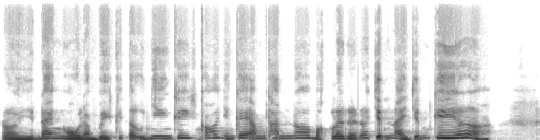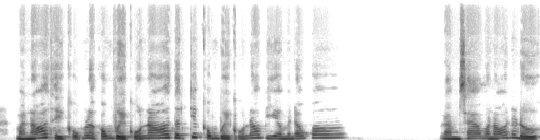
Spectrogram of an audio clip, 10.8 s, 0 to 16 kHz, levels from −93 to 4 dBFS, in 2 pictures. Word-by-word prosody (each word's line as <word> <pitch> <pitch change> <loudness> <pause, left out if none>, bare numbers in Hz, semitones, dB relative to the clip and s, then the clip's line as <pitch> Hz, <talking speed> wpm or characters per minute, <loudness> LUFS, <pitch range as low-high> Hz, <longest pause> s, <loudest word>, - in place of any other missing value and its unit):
rồi 195 -1 +3
đang 260 +2 -1
ngồi 200 -4 +4
làm 190 -1 +2
việc 195 -2 +2
cái 295 - -8
tự - - 0
nhiên 265 0 -3
cái 300 0 -3
có 290 +4 -6
những 260 -8 -5
cái 315 +3 -1
âm 265 -1 -3
thanh 265 0 -8
nó 310 +1 -4
bật 220 -2 -5
lên 255 -1 +3
để 205 -1 +1
nó 320 - -4
chỉnh 485 - +4
này 245 -8 0
chỉnh 300 - -4
kia 305 -1 +6
á. 220 - +1 0.7
Mà 210 -3 +3
nó 235 - +4
thì 230 -3 +4
cũng 270 - -4
là 295 - 0
công 255 +2 0
việc 225 -5 +8
của - - +2
nó, 290 +6 0
tính 320 -2 0
chất 395 - +1
công 270 -1 0
việc 200 -6 +4
của 220 +3 -4
nó 325 +4 -4
bây 270 - -4
giờ 255 - 0
mình 235 0 -1
đâu 265 +2 -4
có 345 +3 -7 0.9
làm 225 -3 +2
sao 270 +3 -4
mà 250 - -4
nói 260 +6 -2
nó 345 - -3
được 225 -2 +4
265 Hz, 280 wpm, -23 LUFS, 225-305 Hz, 0.9 s, việc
